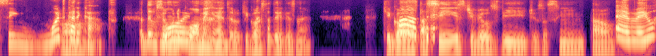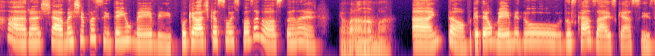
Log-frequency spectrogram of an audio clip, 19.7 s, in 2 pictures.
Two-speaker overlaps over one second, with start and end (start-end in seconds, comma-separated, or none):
none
